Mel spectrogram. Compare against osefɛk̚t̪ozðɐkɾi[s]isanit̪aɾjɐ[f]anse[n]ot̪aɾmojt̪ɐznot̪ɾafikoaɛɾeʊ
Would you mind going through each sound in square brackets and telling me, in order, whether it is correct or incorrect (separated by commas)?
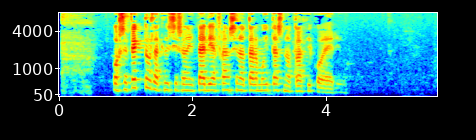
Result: correct, correct, correct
